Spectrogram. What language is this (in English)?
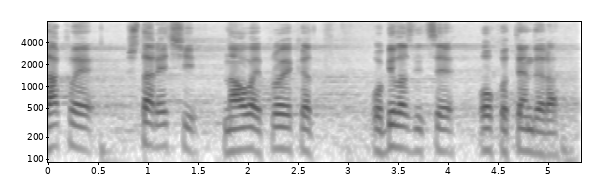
Serbian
